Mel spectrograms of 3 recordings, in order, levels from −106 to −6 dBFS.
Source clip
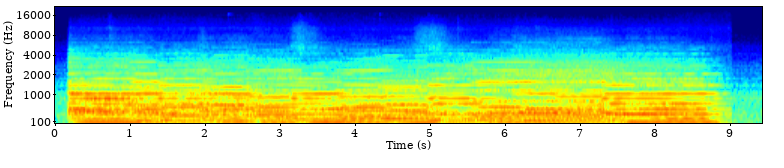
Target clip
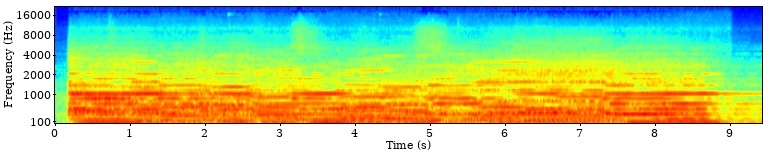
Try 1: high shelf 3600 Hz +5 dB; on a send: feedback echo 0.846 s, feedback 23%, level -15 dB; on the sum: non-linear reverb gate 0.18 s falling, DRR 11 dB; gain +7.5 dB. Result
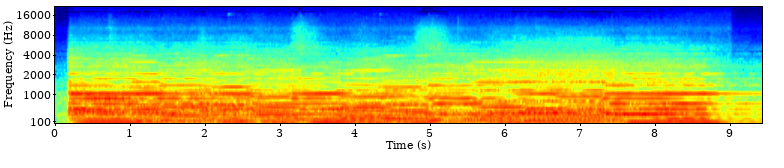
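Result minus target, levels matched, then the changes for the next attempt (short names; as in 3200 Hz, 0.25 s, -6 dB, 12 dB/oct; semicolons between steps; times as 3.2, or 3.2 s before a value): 8000 Hz band -8.0 dB
change: high shelf 3600 Hz +16 dB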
